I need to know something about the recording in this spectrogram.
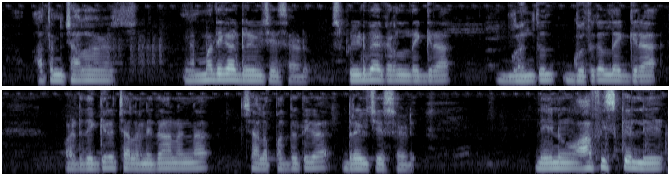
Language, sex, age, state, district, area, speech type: Telugu, male, 18-30, Andhra Pradesh, Bapatla, rural, spontaneous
